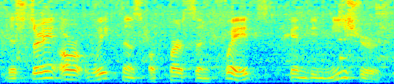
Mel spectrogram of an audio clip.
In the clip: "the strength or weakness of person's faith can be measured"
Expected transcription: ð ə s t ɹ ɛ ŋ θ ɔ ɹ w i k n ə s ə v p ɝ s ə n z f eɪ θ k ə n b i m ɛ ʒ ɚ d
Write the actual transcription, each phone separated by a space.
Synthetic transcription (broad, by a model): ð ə s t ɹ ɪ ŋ ɔ ɹ w i k n ə s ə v p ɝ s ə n f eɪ s k ə n b i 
